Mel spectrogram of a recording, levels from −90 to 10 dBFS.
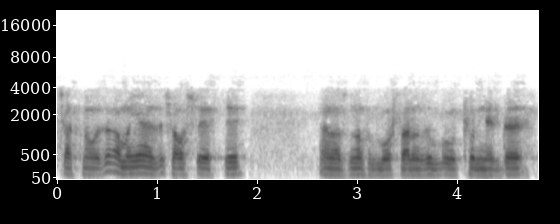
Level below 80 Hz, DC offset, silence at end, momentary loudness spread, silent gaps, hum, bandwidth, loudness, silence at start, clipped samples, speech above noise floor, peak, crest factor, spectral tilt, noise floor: -66 dBFS; under 0.1%; 0.05 s; 5 LU; none; none; 4.8 kHz; -25 LUFS; 0 s; under 0.1%; 28 dB; -8 dBFS; 18 dB; -5 dB/octave; -52 dBFS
